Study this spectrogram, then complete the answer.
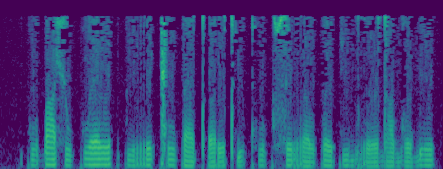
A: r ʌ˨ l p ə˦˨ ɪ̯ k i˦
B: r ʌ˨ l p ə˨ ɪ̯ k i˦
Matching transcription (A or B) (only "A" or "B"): A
